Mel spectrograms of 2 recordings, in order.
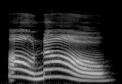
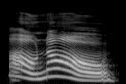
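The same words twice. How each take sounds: No difference in how they are said.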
